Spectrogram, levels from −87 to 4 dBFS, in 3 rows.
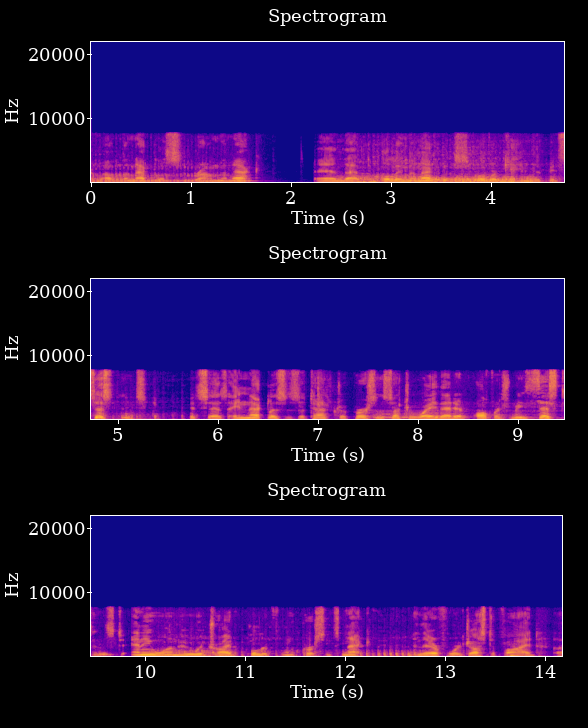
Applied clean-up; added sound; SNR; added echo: neural mask model RNNoise.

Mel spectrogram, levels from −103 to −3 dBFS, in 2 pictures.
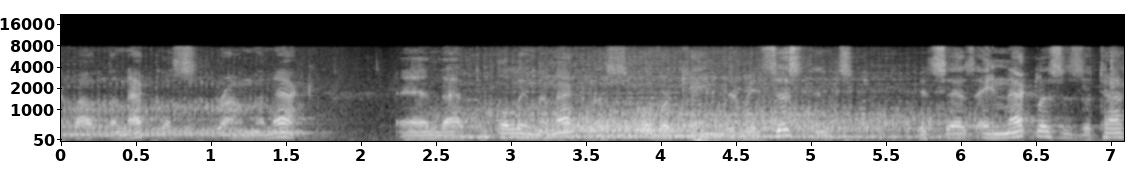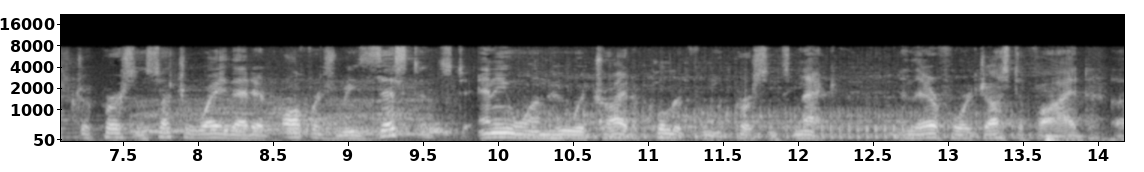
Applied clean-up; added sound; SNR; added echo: none; Growling; 5 dB; none.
